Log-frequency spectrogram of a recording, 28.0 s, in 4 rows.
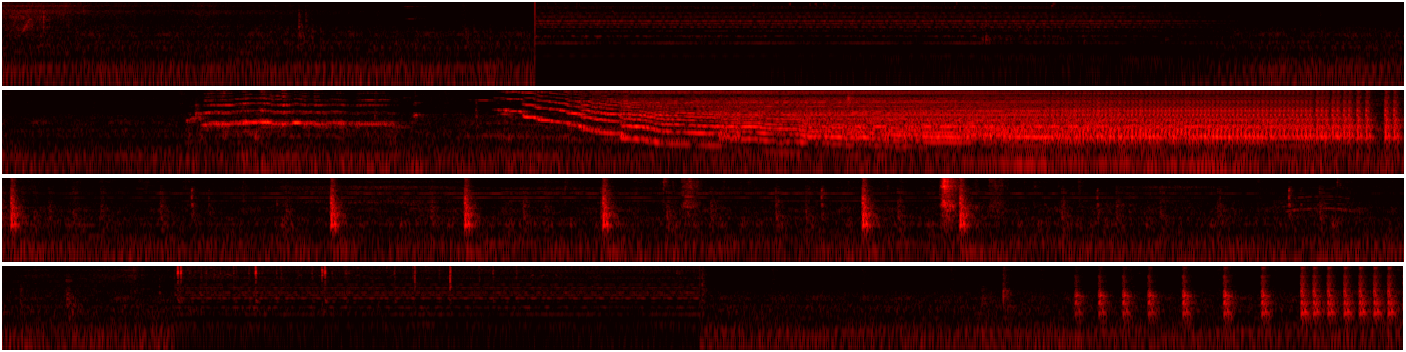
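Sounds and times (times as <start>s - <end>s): steady hum with held tones: 0.0s - 10.7s
train carriage rumble: 4.7s - 28.0s
sharp knocks and rattles: 13.8s - 22.0s, 25.8s - 28.0s.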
